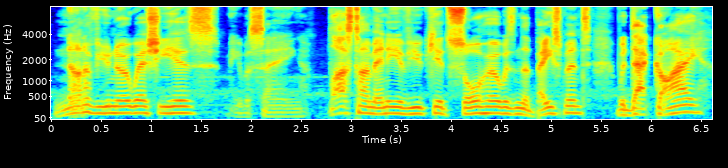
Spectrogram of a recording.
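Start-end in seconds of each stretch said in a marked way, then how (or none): 0.0-1.7 higher, louder angry dad; furious. A narrator's reading. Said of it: "was he absolutely furious". 2.8-6.5 raised, high-pitched angry shouting of a father; furious. A narrator's reading. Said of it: "was he absolutely furious".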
